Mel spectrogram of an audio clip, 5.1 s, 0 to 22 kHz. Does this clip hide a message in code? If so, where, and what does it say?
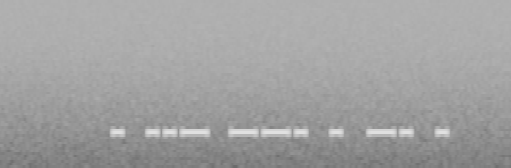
Yes: Morse code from 1.1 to 4.6 s, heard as a keyed tone, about 14 wpm, 870 Hz. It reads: EUGENE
